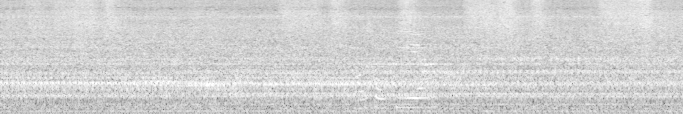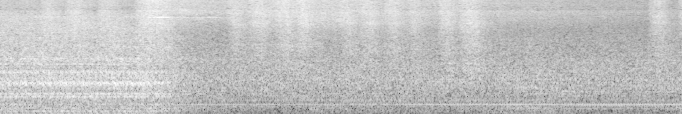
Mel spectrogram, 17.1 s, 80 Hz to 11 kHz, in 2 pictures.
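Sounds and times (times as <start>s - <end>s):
machine hum: 0.0s - 11.4s.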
